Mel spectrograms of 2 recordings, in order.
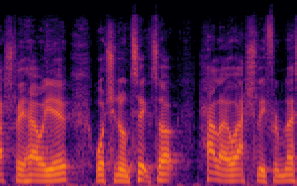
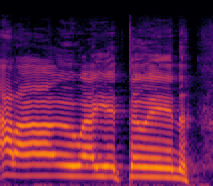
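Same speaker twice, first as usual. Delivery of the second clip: put-on assumed voice, much higher pitch; 8 semitones higher than usual. Host greets a TikTok viewer while reading out messages; put-on voice. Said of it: "I don't know why I keep doing that voice".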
